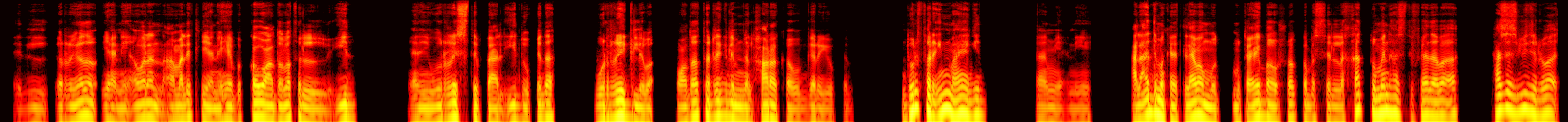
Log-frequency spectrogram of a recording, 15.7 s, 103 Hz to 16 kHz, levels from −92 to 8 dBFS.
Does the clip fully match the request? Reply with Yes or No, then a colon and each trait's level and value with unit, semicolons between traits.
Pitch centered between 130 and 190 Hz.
No: low, 105 Hz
